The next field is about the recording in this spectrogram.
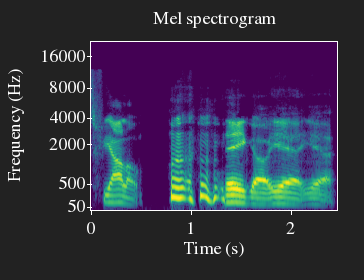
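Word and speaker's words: Fialho: his name because it's it's like Andre it's pronounced it it looks like Fiat uh Fiel ho but it's fiallo there you go yeah yeah so I always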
